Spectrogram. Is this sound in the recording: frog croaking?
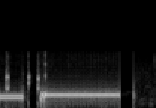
no

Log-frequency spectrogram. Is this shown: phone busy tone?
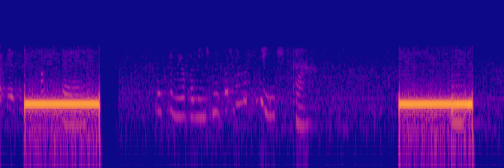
yes

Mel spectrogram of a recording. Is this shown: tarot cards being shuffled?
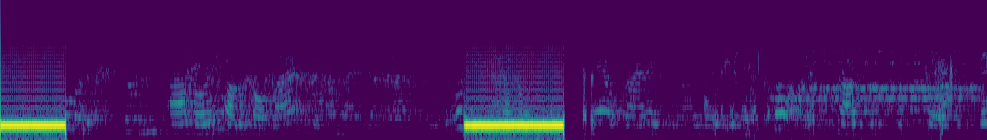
no

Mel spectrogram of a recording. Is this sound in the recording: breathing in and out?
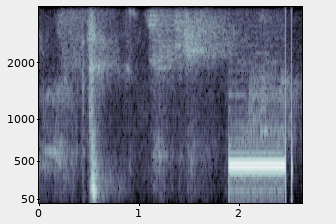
no

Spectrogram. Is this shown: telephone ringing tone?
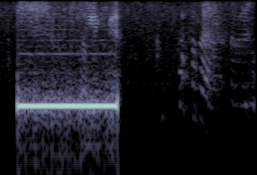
yes

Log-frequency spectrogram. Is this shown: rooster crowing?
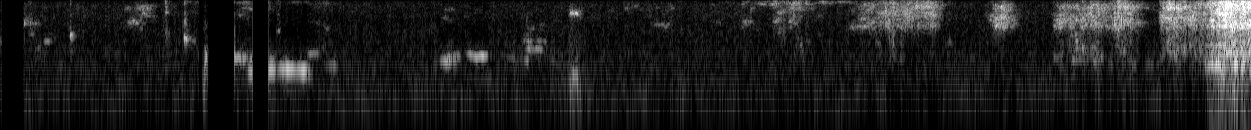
no

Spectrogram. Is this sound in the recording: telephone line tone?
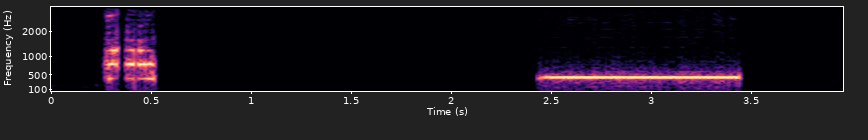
yes

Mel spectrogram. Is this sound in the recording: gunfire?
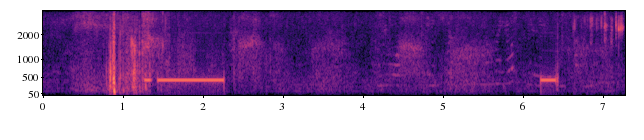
no

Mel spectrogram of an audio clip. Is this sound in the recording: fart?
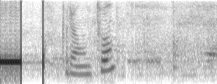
no

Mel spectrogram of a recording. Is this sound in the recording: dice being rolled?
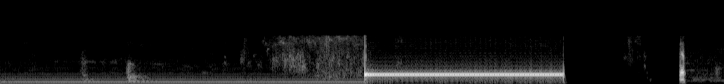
no

